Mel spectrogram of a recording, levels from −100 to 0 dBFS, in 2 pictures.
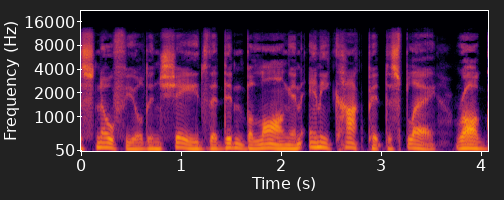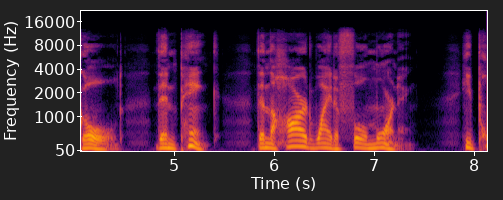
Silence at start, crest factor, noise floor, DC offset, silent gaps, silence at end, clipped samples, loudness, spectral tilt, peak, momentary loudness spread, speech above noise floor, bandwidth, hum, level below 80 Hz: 0 s; 20 dB; -64 dBFS; under 0.1%; none; 0 s; under 0.1%; -28 LUFS; -5 dB/octave; -8 dBFS; 8 LU; 37 dB; 13 kHz; none; -52 dBFS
